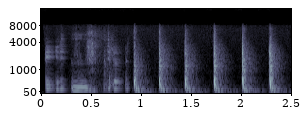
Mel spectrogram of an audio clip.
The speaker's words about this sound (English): That is me officially knocking on wood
